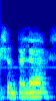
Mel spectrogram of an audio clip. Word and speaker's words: Chantalá: diferenciación de que Chantalá se pronuncia con acento de la última A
